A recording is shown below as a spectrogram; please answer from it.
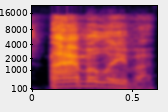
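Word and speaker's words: Iamaleava: Iamaliva. Think about Aleve, the aspirin or Bayer, whatever it's called.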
